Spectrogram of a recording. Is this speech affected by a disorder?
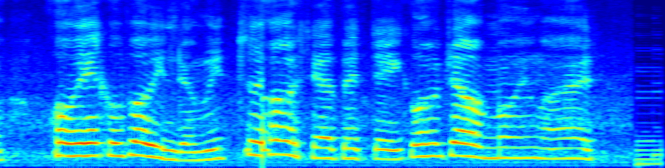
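Yes: cerebral palsy; severe, uses a wheelchair.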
